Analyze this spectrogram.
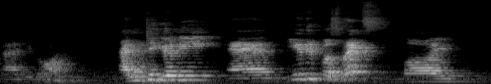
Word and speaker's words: Antigone: Antigone, not Antigone.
